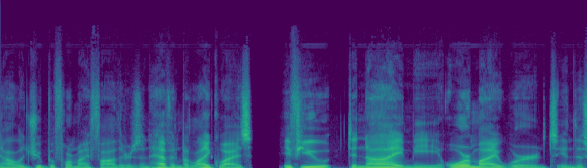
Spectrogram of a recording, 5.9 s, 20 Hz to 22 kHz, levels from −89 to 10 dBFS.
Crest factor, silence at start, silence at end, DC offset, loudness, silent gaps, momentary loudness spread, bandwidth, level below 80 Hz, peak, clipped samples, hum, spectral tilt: 18 dB; 0 s; 0 s; under 0.1%; -23 LUFS; 2.52-2.79 s; 10 LU; 15 kHz; -46 dBFS; -4 dBFS; under 0.1%; none; -5.5 dB/octave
